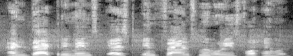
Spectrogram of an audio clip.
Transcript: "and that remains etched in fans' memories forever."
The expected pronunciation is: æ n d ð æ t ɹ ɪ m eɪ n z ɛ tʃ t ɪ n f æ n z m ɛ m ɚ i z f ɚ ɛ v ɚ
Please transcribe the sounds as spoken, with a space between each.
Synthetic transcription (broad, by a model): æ n d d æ t ɹ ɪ m eɪ n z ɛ s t ɪ n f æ n s m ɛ m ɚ i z f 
